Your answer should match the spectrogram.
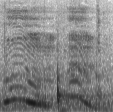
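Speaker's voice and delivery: high, savoring two-part hum; delighted hum over the food; appreciative mm-mm. Real, not acted. Relishing how it cooks down.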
